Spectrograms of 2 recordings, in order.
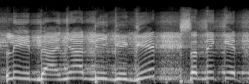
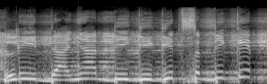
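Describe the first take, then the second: No difference in how they are said.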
